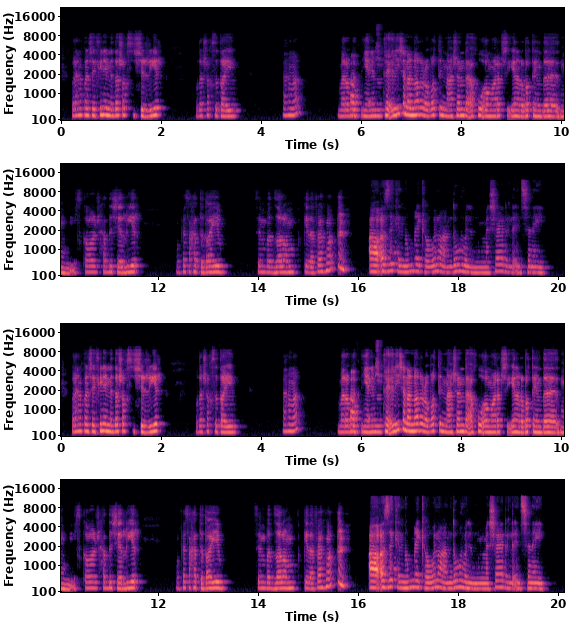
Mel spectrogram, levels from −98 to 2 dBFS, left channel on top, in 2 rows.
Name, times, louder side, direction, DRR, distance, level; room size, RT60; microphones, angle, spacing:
voice 1, 0.2-2.0 2.7-3.5 4.4-4.8 5.5-11.6 12.4-13.3 14.0-15.8, right 2 dB, 30° right, 0.4 m, -30 dB
voice 2, 16.2-19.7, right 4 dB, 70° right, 0.6 m, -31 dB
5.2 x 2.0 x 4.3 m
head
